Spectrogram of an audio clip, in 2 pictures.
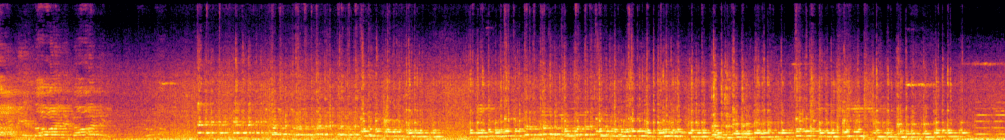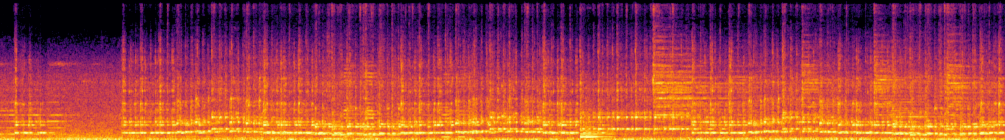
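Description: Bamboo ensemble of angklung and bamboo xylophone playing a stepping melody of clear struck notes, which starts about two seconds in.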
